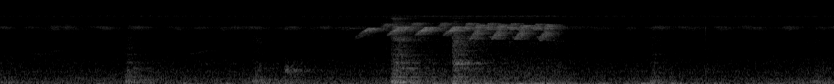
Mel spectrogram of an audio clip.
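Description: Crickets chirring steadily in a high, pulsing drone. About three and a half seconds in, a small bird gives a rapid run of eight or so quick, high, falling notes lasting about two seconds, with a low thump or two as it begins.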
